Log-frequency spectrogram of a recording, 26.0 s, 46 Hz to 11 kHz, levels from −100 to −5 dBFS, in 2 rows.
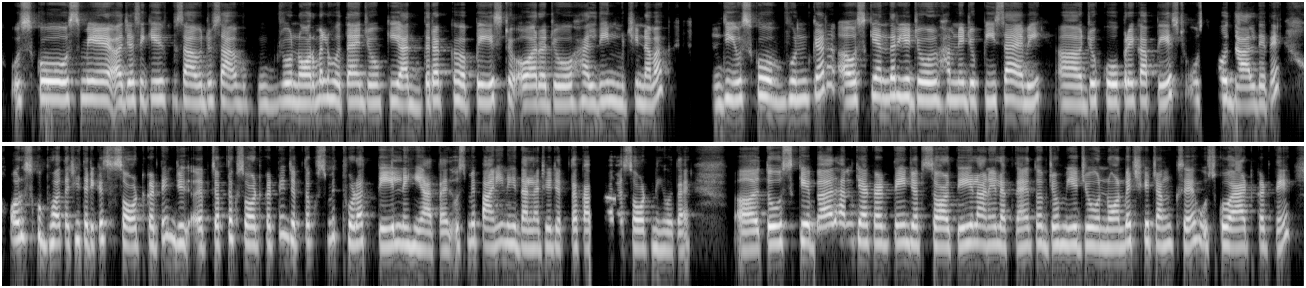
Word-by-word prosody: उसको 240 +2 +2 0.2
उसमें 245 -2 +3
जैसे 235 +1 0
कि 250 +2 0
सा 225 -1 +1
जो 225 +2 -5
सा 225 -3 0 0.3
जो 205 +3 -2
नॉर्मल 215 +2 +1
होता 225 -2 0
है 225 - +2
जो 215 0 -1
कि 230 -1 +1
अदरक 225 +4 -1 0.3
पेस्ट 450 - +1
और 210 - +2
जो 205 0 +1
हल्दी 220 +1 -1
मिर्ची 210 +2 -7
नमक, 205 - -1 0.5
जी, 235 +3 -1
उसको 260 +2 +3
भूनकर 250 +5 0
अ, 225 - +1
उसके 230 +4 +1
अंदर 275 +1 +2
ये 270 0 +4
जो 240 -1 +4
हमने 235 -1 0
जो 235 0 +1
पीसा 230 +2 0
है 230 -3 +3
अभी 210 +2 0 0.2
अ, 210 -1 0
जो 225 - +3
कोपरे 225 0 +4
का 230 -1 +1
पेस्ट 210 - 0
उसको 240 +2 -2
डाल 195 0 +1
देते 205 -1 -4
हैं - - -4 0.3
और 275 - +4
उसको 310 +1 -2
बहुत 245 +1 0
अच्छी 270 +3 -4
तरीके 255 0 0
से 270 0 -6
सॉट 220 -2 +1
करते 230 +4 -1
हैं। 305 -1 -3
जि 245 -2 0 0.3
जब 240 - +1
तक 300 -1 0
सॉट 235 -1 +2
करते 235 +8 -5
हैं 335 - -3
जब 265 - +1
तक 250 - -2
उसमें 275 +4 -9
थोड़ा 245 -1 +3
तेल 235 -2 +1
नहीं 220 -3 0
आता 190 +1 -5
है। - - -2
उसमें 260 +3 -5
पानी 220 +2 0
नहीं 245 -1 -1
डालना 205 -1 0
चाहिए 220 +1 -4
जब 210 - -28
तक 210 - -6
आपका 205 0 -5
सॉट 205 0 +1
नहीं 200 -2 -6
होता 185 0 -3
है। - - -7 0.5
अ, 190 +1 +2
तो 235 0 +7
उसके 250 +1 +2
बाद 245 +3 +4
हम 260 0 -1
क्या 260 -2 +4
करते 240 0 0
हैं 250 0 +2
जब 240 -1 +1
सौ 220 -1 +4
तेल 245 +3 +3
आने 230 -1 0
लगता 220 -1 -2
है 220 - 0
तो 245 +2 -3
अब 235 - -4
जो 230 - 0
हम 235 - -3
ये 230 +1 +3
जो 225 -1 +3
नॉन 215 0 -1
वेज 255 0 0
के 260 - +1
चंक्स 230 +1 -4
है 215 - +2 0.2
उसको 230 -2 +2
ऐड 215 0 +1
करते 220 -1 -3
हैं 355 - -4
230 Hz, 245 wpm, -22 LUFS, 215-250 Hz, 0.5 s, तो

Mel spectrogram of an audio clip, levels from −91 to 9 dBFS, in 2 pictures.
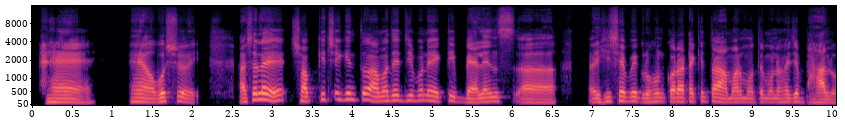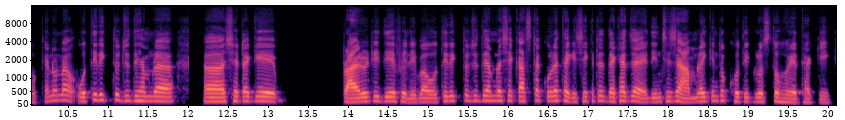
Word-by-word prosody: হ্যা, 130 +1 0 0.9
হ্যা, 145 0 0 0.2
অবশ্যই 155 -1 +1 0.6
আসলে 220 +10 +6 0.4
সবকিছুই 175 +8 0
কিন্তু 220 -1 +1 0.2
আমাদের 175 +3 +1
জীবনে 185 0 -2
একটি 165 +3 -6 0.2
ব্যালেন্স 145 +5 +2 0.3
আ - - +2 1.0
হিসেবে 160 +1 +1
গ্রহণ 140 +2 -2
করাটা 145 +1 +3
কিন্তু 155 -1 -2
আমার 130 +1 -1
মতে 125 -2 -6
মনে 130 0 -4
হয় 135 0 -3
যে 150 - +3 0.2
ভালো। 115 0 +1
কেননা 185 +3 -3 0.2
অতিরিক্ত 200 +4 -2
যদি 175 -1 -3
আমরা 165 0 +3 0.6
আ - - +5 0.3
সেটাকে 165 0 0 1.0
প্রায়োরিটি 150 +5 +4
দিয়ে 160 0 +3
ফেলি 140 -4 -1
বা 140 - +2
অতিরিক্ত 170 +5 -5
যদি 180 0 -5
আমরা 180 0 0
সে 180 - -1
কাজটা 165 +3 +2
করে 170 +2 +2
থাকি। 160 -4 +2
সেক্ষেত্রে 170 +2 -5
দেখা 170 +3 +2
যায় 165 -4 +4
দিনশেষে 160 +4 -1
আমরাই 145 +4 0
কিন্তু 175 +1 -4
ক্ষতিগ্রস্ত 150 -1 -2
হয়ে 125 -3 +1
থাকি। 120 0 -7
155 Hz, 140 wpm, -23 LUFS, 145-175 Hz, 1.0 s, আসলে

